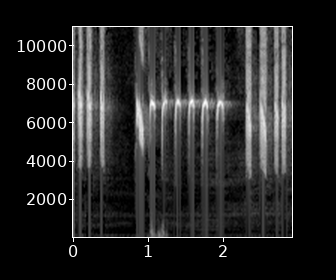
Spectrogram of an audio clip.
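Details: White-rumped shama singing with a clear voice: bursts of harsh high notes around a steady run of clipped, level whistles, with a brief low thud in the middle.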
